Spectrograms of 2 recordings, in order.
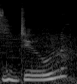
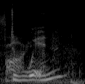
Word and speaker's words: Dun: The way he says dune and says Dwin. The gates are open. We must attack. Who coached that voice actor to say Dwin? Who? Who? Who looks at dun and pronounces it Dwin?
